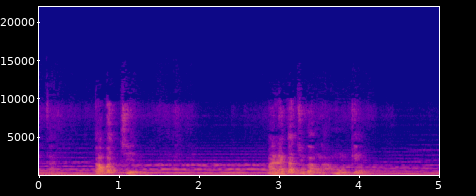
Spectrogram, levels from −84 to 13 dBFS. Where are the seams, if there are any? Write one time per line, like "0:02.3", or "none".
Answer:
none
